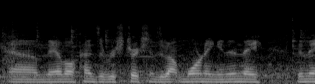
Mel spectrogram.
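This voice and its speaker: Noticeable background noise surrounds a man's voice. The sound itself is dry with no echo. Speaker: travel vlogger. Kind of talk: casual vlog chat. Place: waterside. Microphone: lapel.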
